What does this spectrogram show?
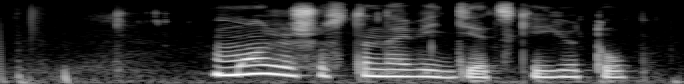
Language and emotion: Russian, neutral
